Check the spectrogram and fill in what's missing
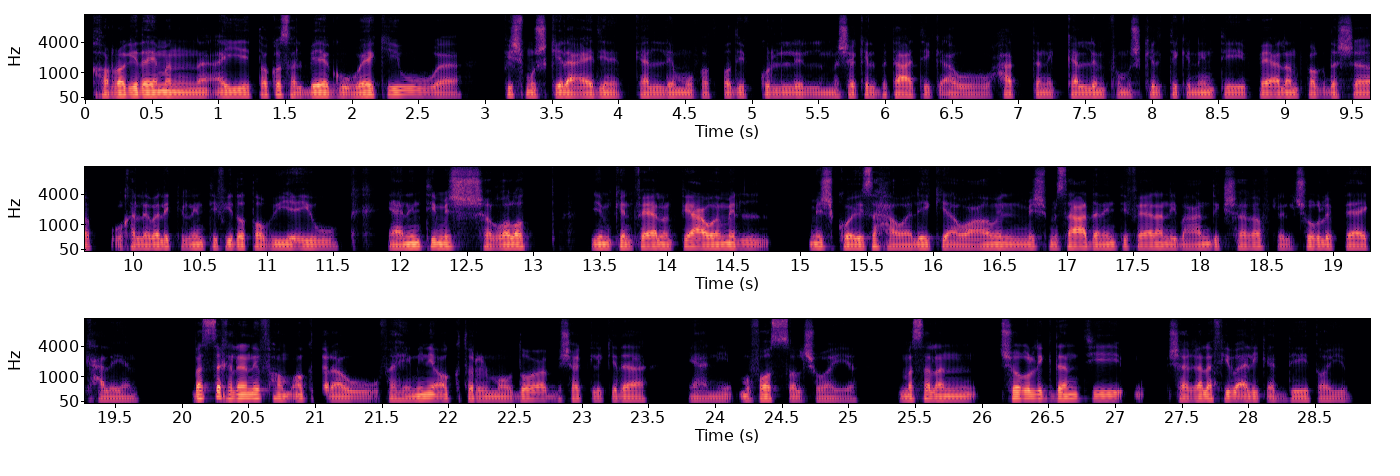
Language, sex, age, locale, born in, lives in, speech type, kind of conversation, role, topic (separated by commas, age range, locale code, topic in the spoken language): Arabic, male, 20-24, ar-EG, Egypt, Egypt, conversation, advice, advisor, إزاي أتعامل مع فقدان الشغف في شغلي وخوفي إني ما اهتمّش تاني؟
